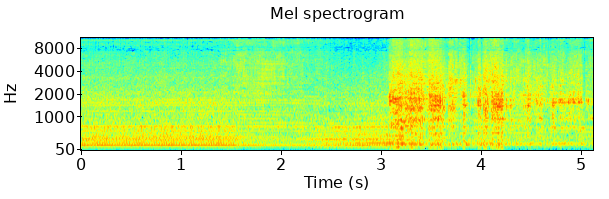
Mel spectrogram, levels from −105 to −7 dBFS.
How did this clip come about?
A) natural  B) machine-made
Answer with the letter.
A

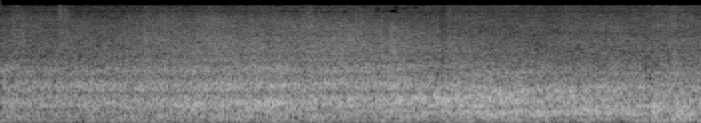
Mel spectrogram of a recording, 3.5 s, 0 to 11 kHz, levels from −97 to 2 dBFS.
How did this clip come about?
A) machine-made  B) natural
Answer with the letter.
B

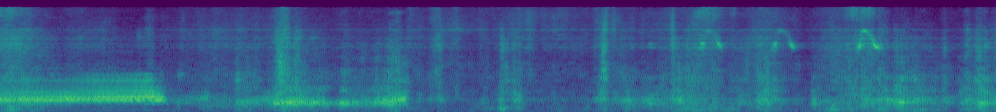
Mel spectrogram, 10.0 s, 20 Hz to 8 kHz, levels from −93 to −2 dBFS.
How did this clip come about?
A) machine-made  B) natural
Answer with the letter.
A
